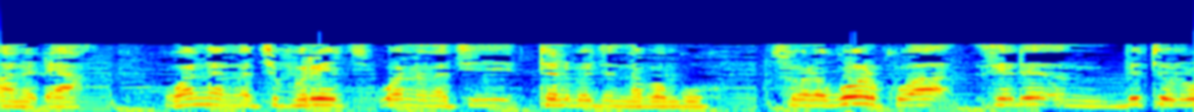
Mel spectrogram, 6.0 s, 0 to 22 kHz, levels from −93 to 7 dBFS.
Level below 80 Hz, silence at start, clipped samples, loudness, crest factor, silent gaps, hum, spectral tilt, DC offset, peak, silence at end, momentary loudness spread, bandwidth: -42 dBFS; 0 s; under 0.1%; -18 LUFS; 18 dB; none; none; -8.5 dB/octave; under 0.1%; 0 dBFS; 0 s; 12 LU; 5.2 kHz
